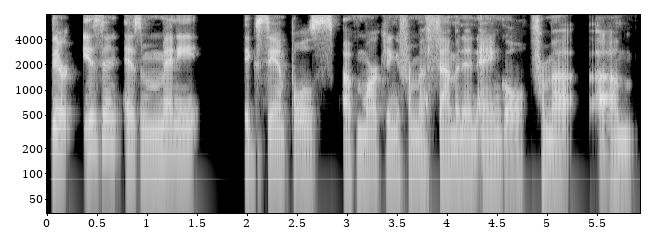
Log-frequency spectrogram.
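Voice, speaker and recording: A woman's voice: deep voice, measured pace, no echo, clean studio sound. A woman speaking as an interview guest in a conversational, reflective way, explaining through examples and questions.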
